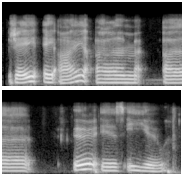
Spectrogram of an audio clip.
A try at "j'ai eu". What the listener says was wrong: No, that's not how we pronounce it. U is not pronounced U there.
